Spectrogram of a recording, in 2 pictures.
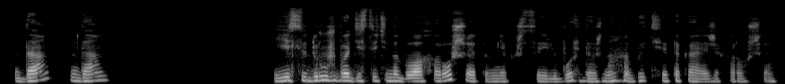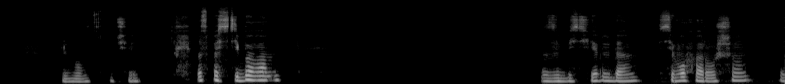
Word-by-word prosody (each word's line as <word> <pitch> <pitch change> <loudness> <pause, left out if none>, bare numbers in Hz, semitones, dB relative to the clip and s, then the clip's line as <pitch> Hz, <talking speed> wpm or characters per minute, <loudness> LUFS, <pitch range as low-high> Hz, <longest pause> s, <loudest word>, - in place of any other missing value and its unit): Да, 160 +6 +6 0.2
да. 160 +4 +1 1.7
Если 165 +3 +4
дружба 180 0 +6
действительно 160 0 0
была 150 +1 +7
хорошая, 155 +1 +3
то 135 - -10
мне 135 +1 -4
кажется, 140 0 -6
и 135 - -1
любовь 135 +6 -3
должна 145 +2 -1
быть, 165 +5 -6
э, 150 - -1
такая 140 -4 -2
же 135 0 -6
хорошая. 135 +1 -8 0.7
В - - -33
любом 135 0 -8 0.2
случае. 150 -2 -10 0.6
Ну, 180 - -1
спасибо 190 -1 +2
вам 195 -1 +2 2.7
за 145 0 -4
беседу, 165 +4 -4
да. 155 +2 -3 0.2
Всего 170 +1 -1
хорошего. 170 +4 -4 0.3
До 160 - -8
155 Hz, 115 wpm, -30 LUFS, 145-170 Hz, 2.7 s, была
